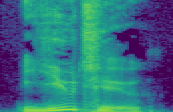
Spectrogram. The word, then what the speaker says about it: Yutu: China's U2, and that's spelled Y-U-T-U, China's U-2-2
